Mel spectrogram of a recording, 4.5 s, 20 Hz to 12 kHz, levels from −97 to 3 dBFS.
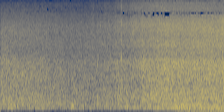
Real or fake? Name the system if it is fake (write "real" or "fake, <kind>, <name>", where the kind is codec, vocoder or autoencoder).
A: real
